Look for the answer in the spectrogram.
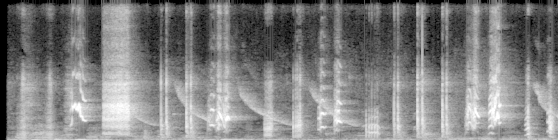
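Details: Black-winged starling song used as a training recording for other birds, in a varied, very active style: dense run of harsh squawks, sharp chirps and down-slurred whistles in quick succession, with a low hum beneath.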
